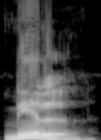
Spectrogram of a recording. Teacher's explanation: nun mati ketemu lam ya Nun matinya enggak dibaca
